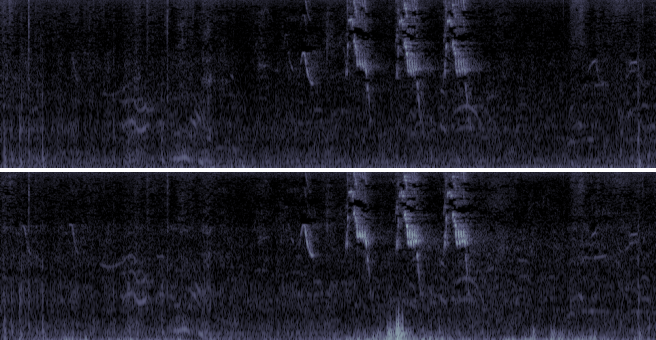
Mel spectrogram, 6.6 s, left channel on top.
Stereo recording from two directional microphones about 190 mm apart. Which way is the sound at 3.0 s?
60° left (ahead or behind).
